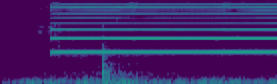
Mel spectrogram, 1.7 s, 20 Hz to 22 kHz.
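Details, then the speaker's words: Refrigerator not cooling while the compressor runs: a multimeter continuity beep of about 1.5 s across the start relay's start and run pins. The start relay is good, so the fault is in the compressor. "you hear the beep we have a good relay so our problem is in our compressor there"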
